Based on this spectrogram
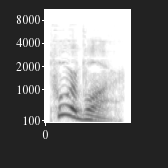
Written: pourboire

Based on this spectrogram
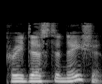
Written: predestination

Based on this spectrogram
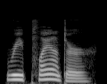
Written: replanter

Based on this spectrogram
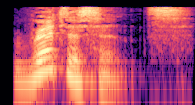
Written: reticence

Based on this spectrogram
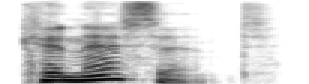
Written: canescent

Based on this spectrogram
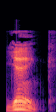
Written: yank

